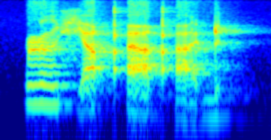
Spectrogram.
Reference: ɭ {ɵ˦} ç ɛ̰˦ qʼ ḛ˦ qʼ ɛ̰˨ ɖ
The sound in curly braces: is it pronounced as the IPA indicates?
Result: yes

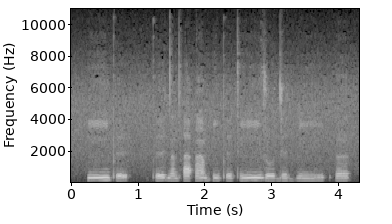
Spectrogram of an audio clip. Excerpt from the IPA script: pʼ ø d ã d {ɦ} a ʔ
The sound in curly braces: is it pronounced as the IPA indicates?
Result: no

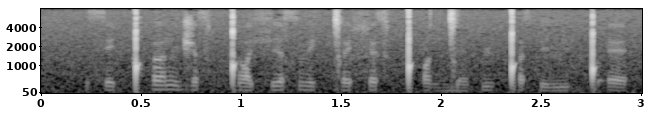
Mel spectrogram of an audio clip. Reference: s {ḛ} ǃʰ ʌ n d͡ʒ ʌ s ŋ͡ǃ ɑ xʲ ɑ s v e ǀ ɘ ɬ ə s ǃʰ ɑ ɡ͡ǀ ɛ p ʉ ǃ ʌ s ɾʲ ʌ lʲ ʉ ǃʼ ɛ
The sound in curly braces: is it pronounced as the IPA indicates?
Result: no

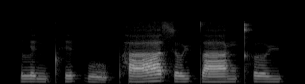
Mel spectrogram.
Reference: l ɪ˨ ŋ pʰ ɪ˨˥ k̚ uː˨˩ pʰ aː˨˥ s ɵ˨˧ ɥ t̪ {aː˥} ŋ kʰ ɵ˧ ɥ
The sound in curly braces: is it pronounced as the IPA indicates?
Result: no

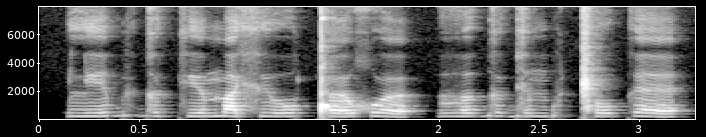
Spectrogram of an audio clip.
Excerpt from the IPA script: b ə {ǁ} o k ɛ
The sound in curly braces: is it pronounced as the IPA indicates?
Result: yes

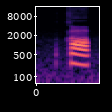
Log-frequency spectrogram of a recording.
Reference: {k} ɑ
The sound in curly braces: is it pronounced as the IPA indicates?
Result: yes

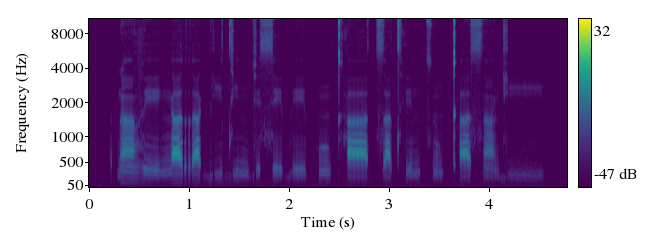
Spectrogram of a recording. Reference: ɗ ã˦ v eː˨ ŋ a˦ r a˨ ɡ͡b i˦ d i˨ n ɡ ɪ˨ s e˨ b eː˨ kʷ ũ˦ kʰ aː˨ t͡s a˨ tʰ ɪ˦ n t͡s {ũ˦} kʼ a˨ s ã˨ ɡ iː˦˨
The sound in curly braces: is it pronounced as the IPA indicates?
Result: no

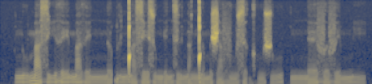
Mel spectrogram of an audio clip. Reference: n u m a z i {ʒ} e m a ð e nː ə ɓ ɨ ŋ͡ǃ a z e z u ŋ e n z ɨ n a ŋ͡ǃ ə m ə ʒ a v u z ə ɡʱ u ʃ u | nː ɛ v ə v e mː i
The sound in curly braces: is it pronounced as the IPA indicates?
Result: no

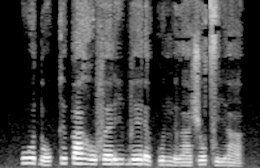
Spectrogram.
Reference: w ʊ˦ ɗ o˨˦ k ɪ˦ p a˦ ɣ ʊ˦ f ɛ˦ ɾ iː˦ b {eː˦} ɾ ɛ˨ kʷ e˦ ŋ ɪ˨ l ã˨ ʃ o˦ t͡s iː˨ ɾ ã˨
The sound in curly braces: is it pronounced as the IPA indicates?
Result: yes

